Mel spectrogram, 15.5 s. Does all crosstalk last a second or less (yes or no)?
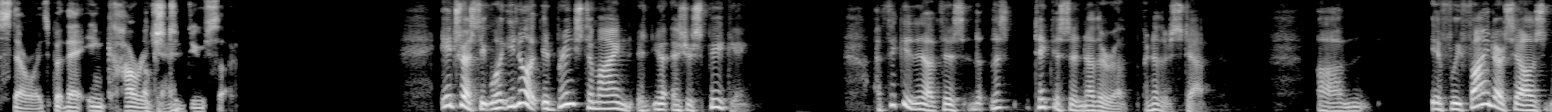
yes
